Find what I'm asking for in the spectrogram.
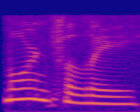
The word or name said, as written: mournfully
